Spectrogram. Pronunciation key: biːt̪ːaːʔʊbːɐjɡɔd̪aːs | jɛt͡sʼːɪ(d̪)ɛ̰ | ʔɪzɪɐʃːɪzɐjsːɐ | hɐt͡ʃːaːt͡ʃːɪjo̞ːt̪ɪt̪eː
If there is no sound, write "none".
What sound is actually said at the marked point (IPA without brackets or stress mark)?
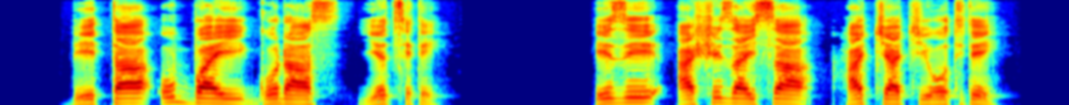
t̪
